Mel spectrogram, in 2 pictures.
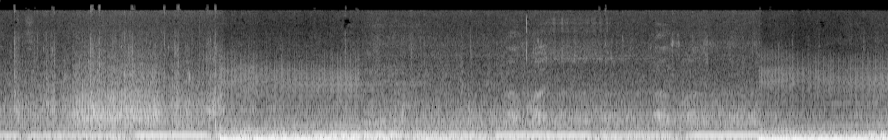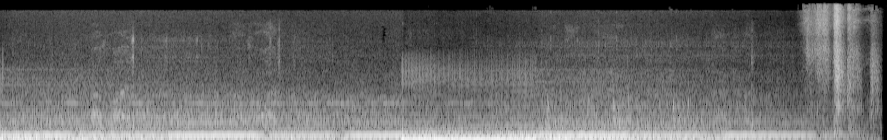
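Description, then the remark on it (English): The new diesel engines of the ship the Baroness, many floors down beneath sleeping guests, cough and sputter into life and hum in a deep, steady drone, swelling louder in heavy pulses every few seconds, with faint mechanical squeals riding above the rumble. “Beneath the sleeping guests, many floors down, the engines coughed and sputtered into life. The newness of the machinery still producing squeals and the low hum of diesel combustion.”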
